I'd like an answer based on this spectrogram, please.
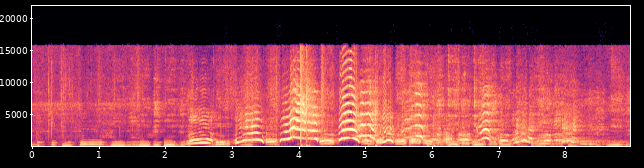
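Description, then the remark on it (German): A loud, chaotic chorus of chimpanzees hooting and screaming, with rising, overlapping calls that climb into shrill shrieks and fall back, continuing without pause for several seconds; the chimpanzees also make a very deep drumming. “Und wenn du da bei diesem Geräusch ganz genau hinhörst, dann hörst du natürlich die rumschreienden Schimpansen, als gäbe es nichts Gutes, aber du hörst auch so ein ganz tiefes Trommeln, was die machen.”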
